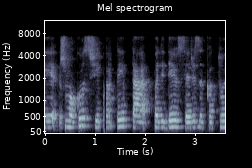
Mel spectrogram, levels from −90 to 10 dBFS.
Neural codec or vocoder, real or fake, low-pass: none; real; 7.2 kHz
